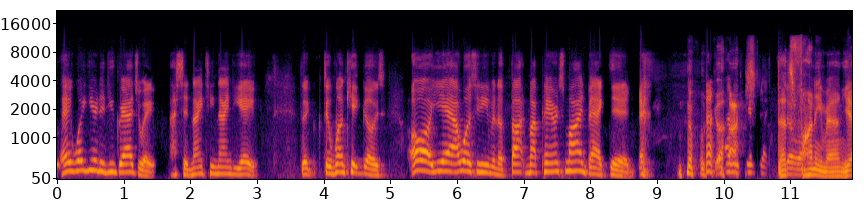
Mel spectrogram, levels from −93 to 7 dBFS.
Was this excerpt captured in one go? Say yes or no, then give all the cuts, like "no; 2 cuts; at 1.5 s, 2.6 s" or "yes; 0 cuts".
no; 1 cut; at 10.5 s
